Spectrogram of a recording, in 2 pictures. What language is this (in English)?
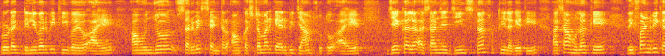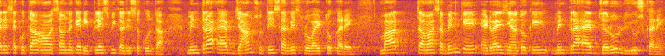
Sindhi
